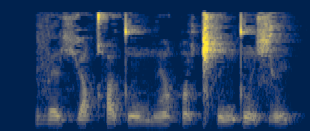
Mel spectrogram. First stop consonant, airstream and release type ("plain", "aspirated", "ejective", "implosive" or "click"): aspirated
